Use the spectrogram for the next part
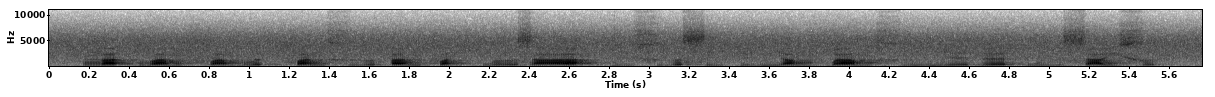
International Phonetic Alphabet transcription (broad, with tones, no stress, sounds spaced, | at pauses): ŋ a˦˥ t̚ v a˧ m f a˧˩ m l ə˦˥ t̚ f a˧ n x ɨ˨˦ ə̯ ʔ a˧ n f a̰˧˨ n h w əː˨˩ z aː˨˦ | ɗ i˨˦ x ɨ̰˧˥ ə̯ s i˨˦ ɓ ḛ˧˨ ɲ a˨˦ m ɓ a˧ m x ɨ˨˩ ɲ e˨˦ ɗ ɛ˨˦ h w ɨ˨˩ s a˧ j x ə˨˩ t̚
